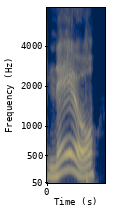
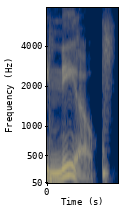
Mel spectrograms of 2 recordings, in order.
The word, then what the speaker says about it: Neo: Superior skills The Matrix you say Matrix we say Matrix you say Nao we say Neo yeah I know we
